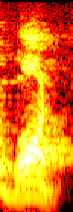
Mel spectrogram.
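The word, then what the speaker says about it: won: लेकिन हम और सब लोग इसको क्या बोलते हैं, वॉन, वॉन, वॉन मीन्स जीतना, ठीक है। तो इसको सही प्रोनाउंसिएशन के साथ पढ़ा जाए तो इसको मैं वन बोलना है, वन, डब्ल्यू ओ एन, वन, ठीक है। जो ओ है ना वो आ का साउंड देता है, वन।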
